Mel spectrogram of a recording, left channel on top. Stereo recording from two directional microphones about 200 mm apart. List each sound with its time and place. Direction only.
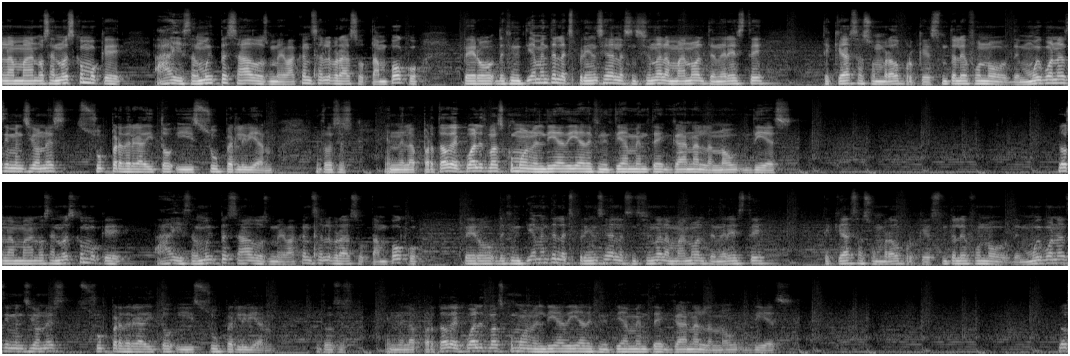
0.0 s speech: 30° left (ahead or behind)
14.6 s speech: 25° left (ahead or behind)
